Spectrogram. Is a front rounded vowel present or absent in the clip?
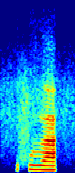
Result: absent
